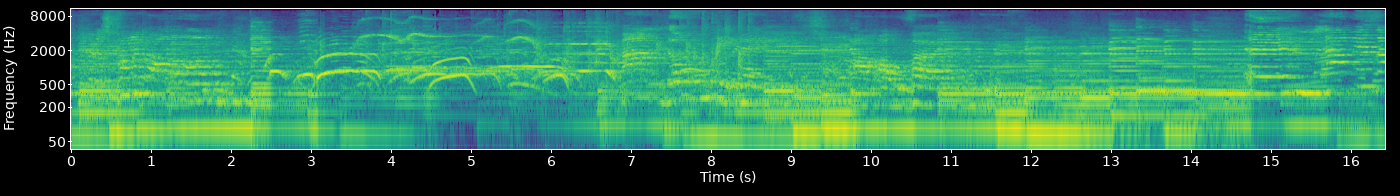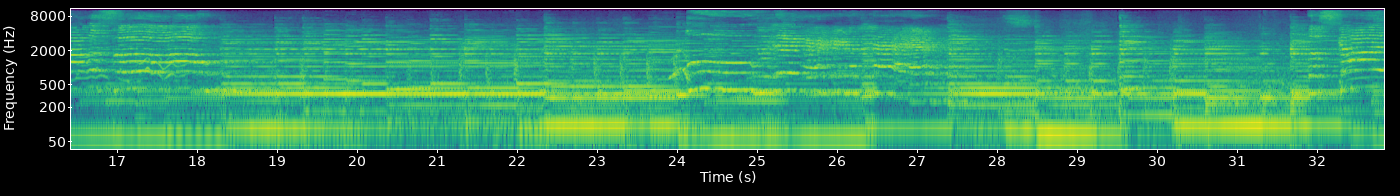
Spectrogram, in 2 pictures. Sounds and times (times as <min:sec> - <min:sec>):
Female singing: 0:00.0 - 0:02.0, 0:06.9 - 0:11.4, 0:14.7 - 0:18.5, 0:24.1 - 0:27.4, 0:31.9 - 0:32.8
Music: 0:00.0 - 0:32.8.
